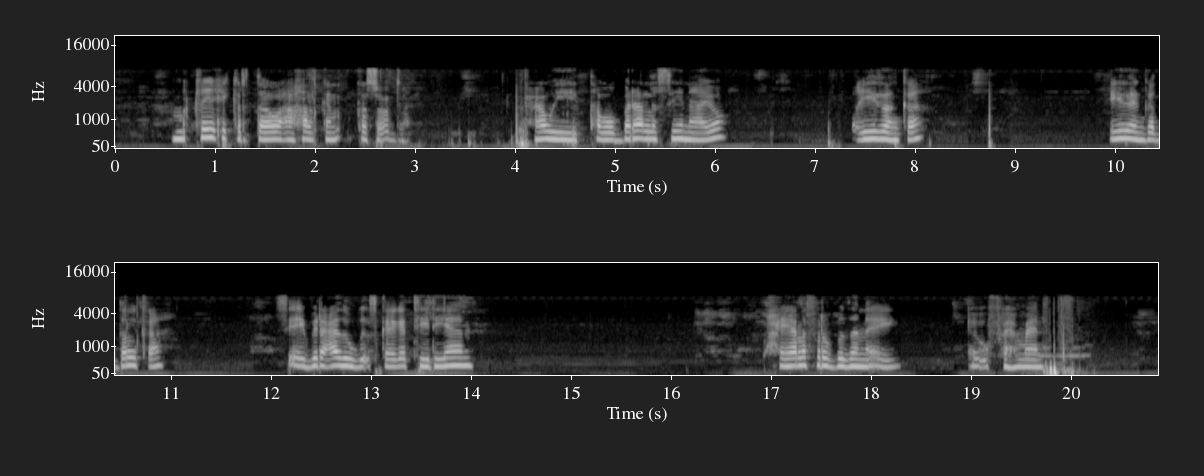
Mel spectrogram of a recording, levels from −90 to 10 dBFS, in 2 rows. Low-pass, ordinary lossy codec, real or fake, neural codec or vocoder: 7.2 kHz; none; real; none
